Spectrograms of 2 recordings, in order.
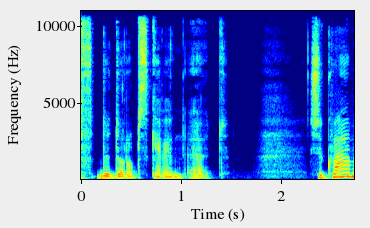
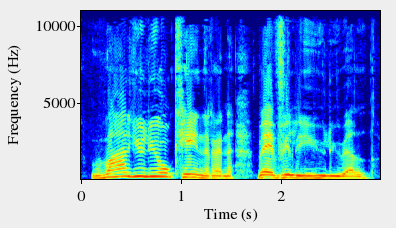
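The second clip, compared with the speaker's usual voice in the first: louder, gloating threat; menacing threat; 6 dB louder than usual. Acted. Leader to fleeing boys, loud menacing threat. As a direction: snarl it loud at the prey.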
